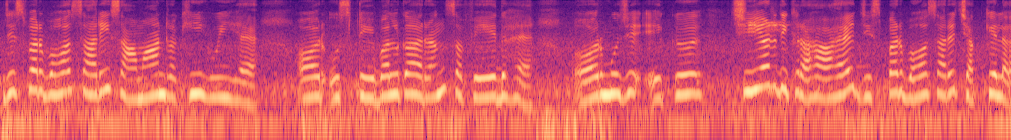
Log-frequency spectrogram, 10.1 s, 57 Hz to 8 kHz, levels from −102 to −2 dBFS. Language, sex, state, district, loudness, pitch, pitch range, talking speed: Hindi, female, Himachal Pradesh, Shimla, -16 LUFS, 285 Hz, 260-300 Hz, 165 wpm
